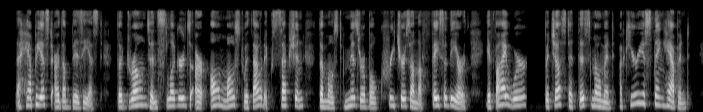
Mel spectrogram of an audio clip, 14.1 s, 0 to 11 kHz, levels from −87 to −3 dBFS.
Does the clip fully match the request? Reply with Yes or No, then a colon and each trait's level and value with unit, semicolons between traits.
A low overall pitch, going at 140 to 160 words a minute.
No: high, 200 Hz; average, 155 wpm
